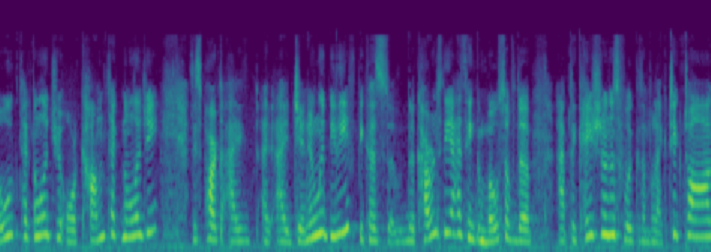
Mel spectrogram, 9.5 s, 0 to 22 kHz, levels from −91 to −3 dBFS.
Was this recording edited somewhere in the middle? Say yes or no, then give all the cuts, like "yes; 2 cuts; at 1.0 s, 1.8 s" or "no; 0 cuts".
yes; 1 cut; at 7.4 s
